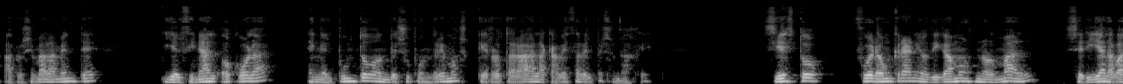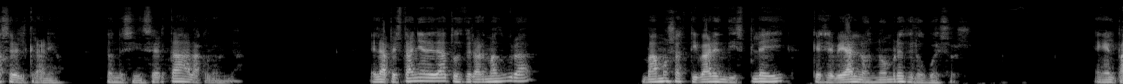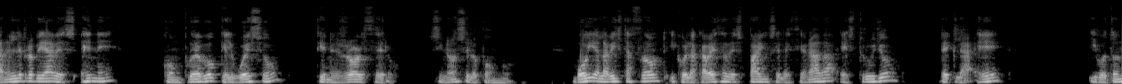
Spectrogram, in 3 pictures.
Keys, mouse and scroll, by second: 2.5-4.4 right drag, 3.6 click, 5.8 click, 19.4 click, 24.9 n, 29.7 KP_1.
